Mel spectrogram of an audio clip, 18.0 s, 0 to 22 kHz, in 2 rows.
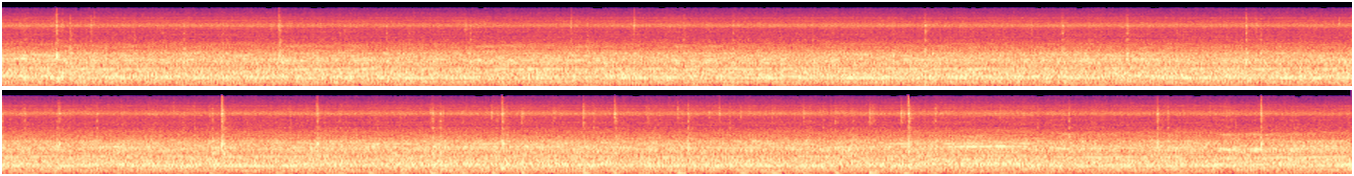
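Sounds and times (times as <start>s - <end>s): stand mixer motor whining: 0.0s - 18.0s.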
